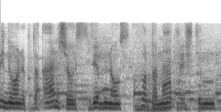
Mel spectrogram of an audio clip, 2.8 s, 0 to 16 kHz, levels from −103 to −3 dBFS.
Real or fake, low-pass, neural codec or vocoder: fake; 7.2 kHz; codec, 16 kHz, 1 kbps, X-Codec, HuBERT features, trained on balanced general audio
